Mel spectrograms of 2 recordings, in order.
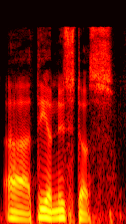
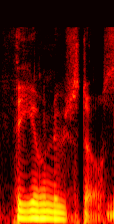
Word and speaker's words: theopneustos: Theopneustos. – Theopneustos. – Yeah. – That P there is silent. – Yeah, it is. Well, technically it's not silent, but we're not going to get into the Greek.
